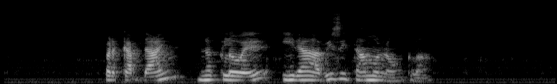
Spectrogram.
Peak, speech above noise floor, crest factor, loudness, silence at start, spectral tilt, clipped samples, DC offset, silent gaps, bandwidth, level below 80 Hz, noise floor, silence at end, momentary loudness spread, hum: -10 dBFS; 39 dB; 16 dB; -25 LUFS; 1.05 s; -7.5 dB/octave; under 0.1%; under 0.1%; none; 7.6 kHz; -66 dBFS; -64 dBFS; 1.3 s; 14 LU; none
